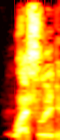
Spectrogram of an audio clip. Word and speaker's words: Wesleyan: Wesleyan University.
